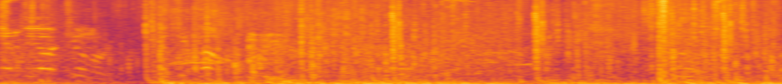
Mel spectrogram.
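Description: Enemy artillery shells land in a shooter game, heard as heavy booms and crashing blasts mixed with gunfire, loud and continuous after a sharp onset about a second in, with a player's voice talking over it.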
